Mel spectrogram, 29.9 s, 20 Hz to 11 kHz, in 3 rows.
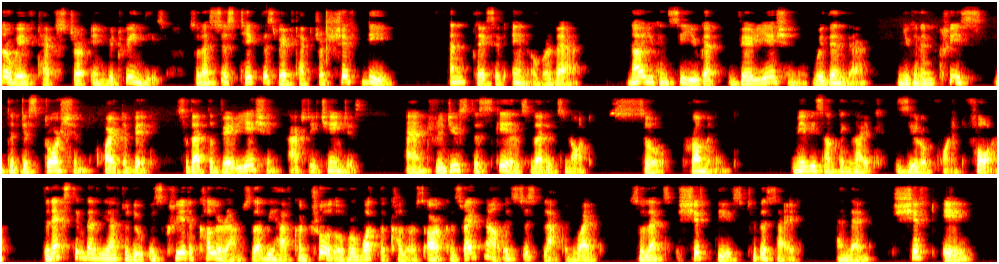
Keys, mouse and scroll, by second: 0.5 ctrl+middle click, 1.2 middle click, 3.2 shift+d, 4.5 click, 6.4-7.3 ctrl+middle drag, 10.1-12.1 drag, 13.1 ctrl+middle click, 14.3 click, 14.7 click, 15.1 click, 15.4 click, 16.3 click, 16.6 click, 17.5 click, 17.7 click, 18.4-19.8 drag, 20.0 ctrl+middle click, 20.9-22.2 middle drag, 22.5-23.0 ctrl+middle drag, 24.3-24.7 drag, 25.1 click, 26.1 click, 27.3 click, 28.0-28.4 middle drag, 29.1 shift+a.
